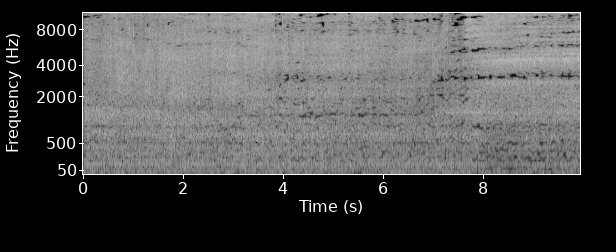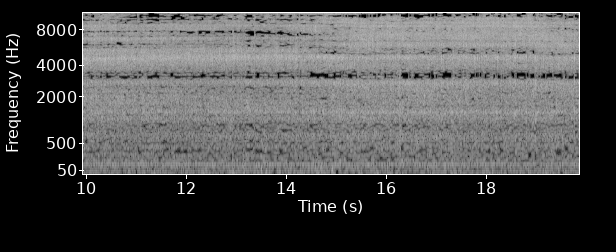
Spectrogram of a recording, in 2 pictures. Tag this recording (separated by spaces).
grill sear cook sizzle fry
